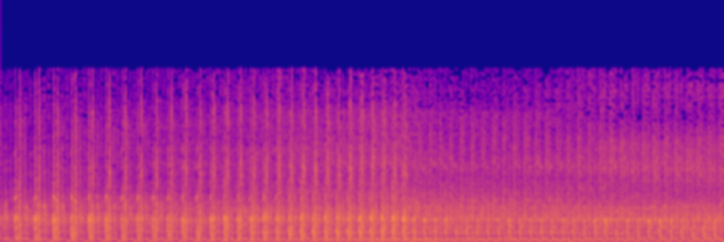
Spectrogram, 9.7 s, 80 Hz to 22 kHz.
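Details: Listeroid Metro 6/1 electric-start single-cylinder slow-speed diesel, 4500 W genset running at 740 rpm: slow, even thump, about six firings a second and rock steady, no knocks or misses; normal running.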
